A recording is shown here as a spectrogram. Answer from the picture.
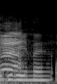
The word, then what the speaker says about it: Green: Enfin, bon, déjà Eva Green est française, mais que l'origine du nom est pas du tout anglaise en fait. Donc du coup, ça se prononce Green.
